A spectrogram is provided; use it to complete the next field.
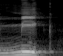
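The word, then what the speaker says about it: make: के से क लिखेंगे अंतिम में ई आता है उसको उच्चारण ए के रूप में होता है लगा देंगे मेक मेक मीस क्या होता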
